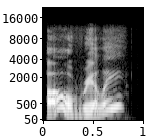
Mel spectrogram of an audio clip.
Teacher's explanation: With a flat tone, they might be skeptical, or even a bit sarcastic.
